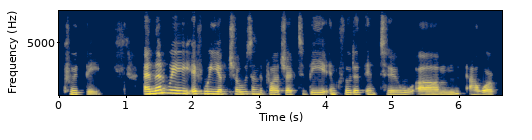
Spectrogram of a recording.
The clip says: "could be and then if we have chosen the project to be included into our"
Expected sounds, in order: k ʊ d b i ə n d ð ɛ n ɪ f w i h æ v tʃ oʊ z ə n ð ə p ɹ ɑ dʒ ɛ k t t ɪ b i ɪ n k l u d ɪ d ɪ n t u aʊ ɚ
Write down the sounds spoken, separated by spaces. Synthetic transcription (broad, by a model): k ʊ d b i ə n ð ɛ n ɪ f w i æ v tʃ oʊ z ə n ð ə p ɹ ɑ dʒ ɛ k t t ɪ b i ɪ n k l u d ɪ d ɪ n t u aʊ ɚ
